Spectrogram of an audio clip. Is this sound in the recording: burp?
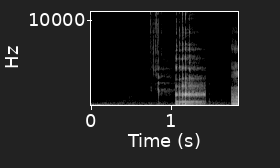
yes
